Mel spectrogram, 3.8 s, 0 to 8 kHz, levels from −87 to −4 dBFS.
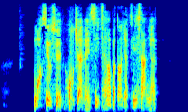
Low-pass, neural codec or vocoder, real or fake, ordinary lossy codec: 7.2 kHz; codec, 44.1 kHz, 3.4 kbps, Pupu-Codec; fake; MP3, 32 kbps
